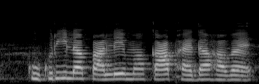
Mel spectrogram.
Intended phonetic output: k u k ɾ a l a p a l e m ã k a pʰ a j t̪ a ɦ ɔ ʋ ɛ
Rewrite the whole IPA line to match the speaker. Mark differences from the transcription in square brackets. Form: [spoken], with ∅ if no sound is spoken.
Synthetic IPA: k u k ɾ [i] l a p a l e m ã k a pʰ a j [d̪] a ɦ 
